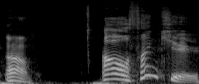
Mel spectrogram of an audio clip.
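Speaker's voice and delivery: nasally, sing-song, swooping voice. Realising the compliment was about their music, thanking the others, nasal. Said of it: "Why do you sound so nasally there?".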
